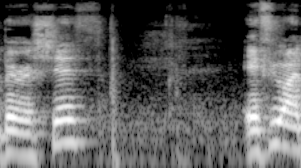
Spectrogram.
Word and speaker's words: Bereshit: In the Hebrew, it will be pronounced Bereshith.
